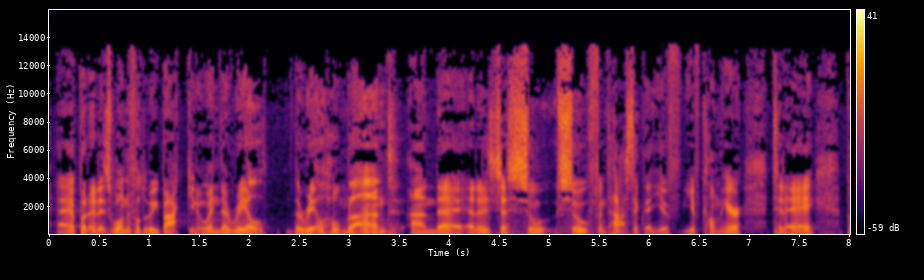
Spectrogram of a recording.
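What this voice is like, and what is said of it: Luton English accent. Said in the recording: “as you can tell from the accent, I'm from Luton”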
